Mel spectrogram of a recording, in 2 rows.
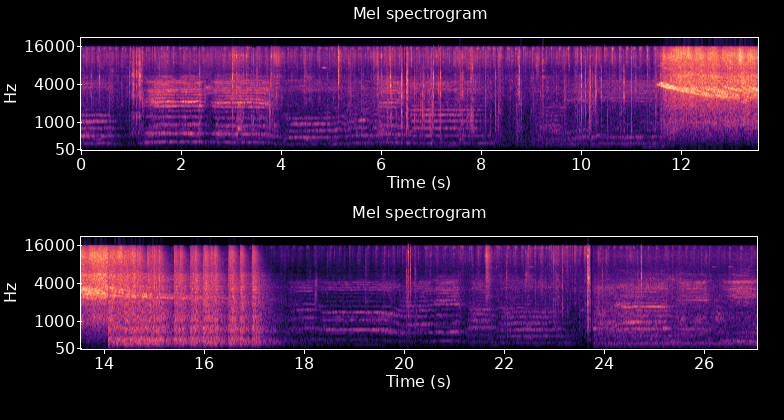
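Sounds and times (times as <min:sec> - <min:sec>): people singing: 0:00.0 - 0:12.8, 0:17.4 - 0:27.0
fireworks hissing and crackling: 0:00.0 - 0:18.4
falling whistle: 0:11.5 - 0:16.0.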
